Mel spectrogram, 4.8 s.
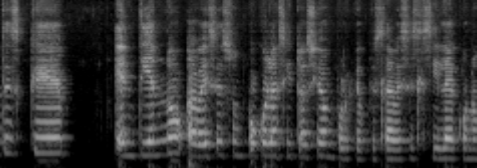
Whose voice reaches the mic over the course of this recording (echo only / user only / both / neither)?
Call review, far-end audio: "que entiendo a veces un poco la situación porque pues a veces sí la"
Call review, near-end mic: echo only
